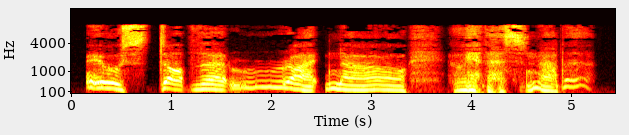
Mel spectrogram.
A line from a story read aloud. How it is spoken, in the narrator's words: she hissed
